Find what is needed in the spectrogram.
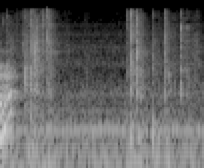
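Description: A few light clicks and taps of small craft items being moved on a tabletop as the work area is cleared, mostly in the second half.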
